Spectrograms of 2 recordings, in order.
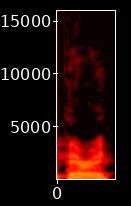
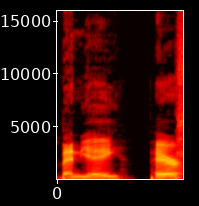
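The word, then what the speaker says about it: Benoît Paire: -150 he's playing uh Benoit pair or pop it sounds French so it could be Perry but I like it the other thing it's pronounced beignet pear dude it's like Beignets are delicious yeah it's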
